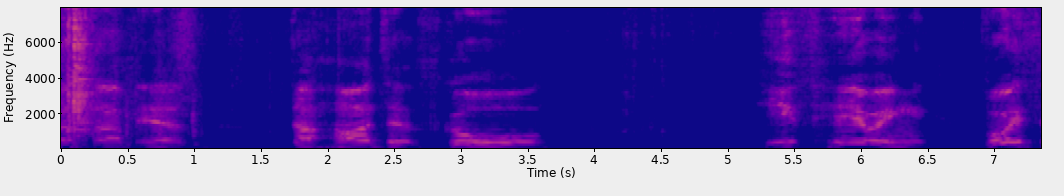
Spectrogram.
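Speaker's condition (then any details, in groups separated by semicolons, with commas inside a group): Ataxic cerebral palsy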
